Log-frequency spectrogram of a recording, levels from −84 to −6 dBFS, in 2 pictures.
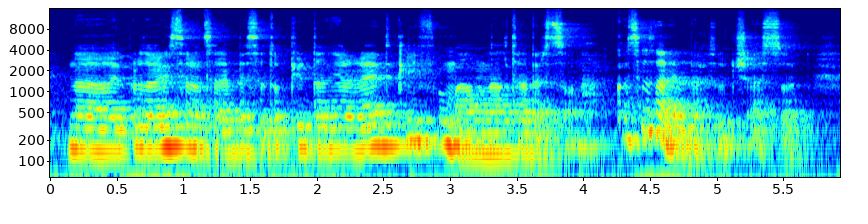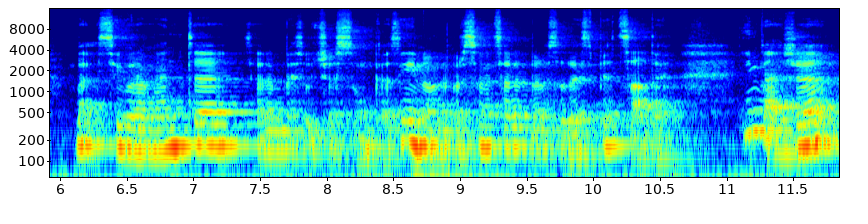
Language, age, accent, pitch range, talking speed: Italian, 20-39, native, 145-175 Hz, 130 wpm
